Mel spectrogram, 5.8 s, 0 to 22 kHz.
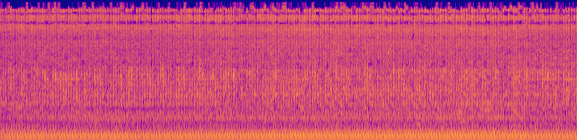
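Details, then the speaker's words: Barn-find VW Caddy pickup, mechanical diesel, 154,000 miles, off the road over 20 years, just started: steady, even diesel clatter at idle with a low constant drone, no misses or knocks; running healthy. "It wasn't very dramatic. It just started."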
